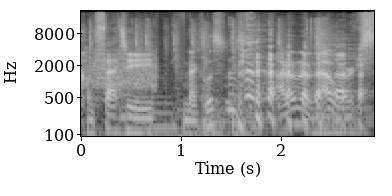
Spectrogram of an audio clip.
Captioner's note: laughing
